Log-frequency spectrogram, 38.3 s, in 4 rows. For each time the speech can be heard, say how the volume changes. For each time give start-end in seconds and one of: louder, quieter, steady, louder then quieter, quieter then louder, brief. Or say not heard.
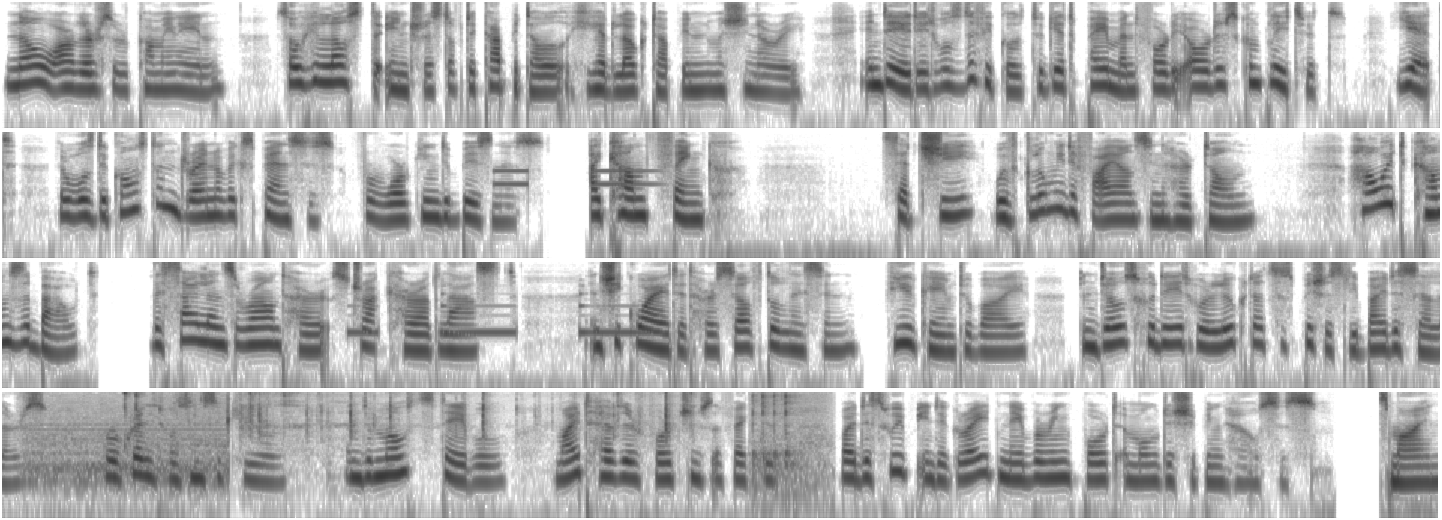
0.0-38.2 steady.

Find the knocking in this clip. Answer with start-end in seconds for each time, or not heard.
not heard.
